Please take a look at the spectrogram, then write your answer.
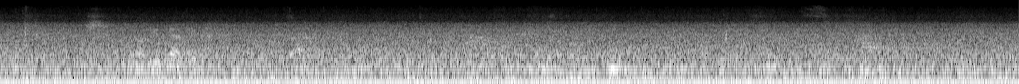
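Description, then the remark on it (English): Leaves are swished and stirred around in a container of water with bubbly vegetable wash, giving a continuous sloshing and rustling noise that runs steadily without pause. “So we're going to now put some of these in. Not going to put the whole thing in because we don't have enough water. Okay? Agitate.”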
